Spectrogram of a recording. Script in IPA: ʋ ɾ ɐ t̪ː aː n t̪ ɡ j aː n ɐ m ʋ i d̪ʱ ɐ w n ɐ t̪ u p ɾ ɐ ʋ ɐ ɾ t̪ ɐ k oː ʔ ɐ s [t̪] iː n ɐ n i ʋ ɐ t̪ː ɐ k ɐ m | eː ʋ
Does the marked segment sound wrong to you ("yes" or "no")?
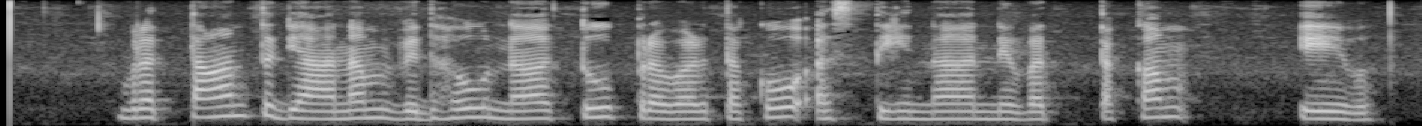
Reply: no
